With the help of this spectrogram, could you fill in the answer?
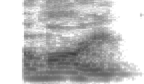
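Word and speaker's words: Omoruyi: excuse me Clifford uh Omari I'm I'm getting used to that pronunciation uh it has has been relayed to me how it is pronounced Grant Nelson Aiden Charelle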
